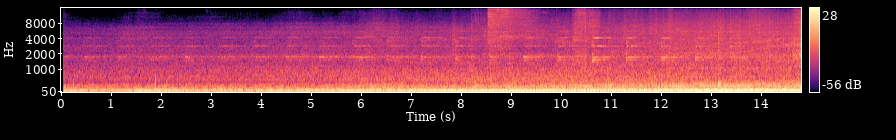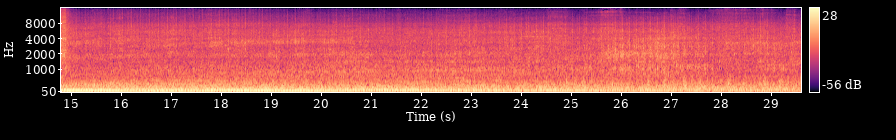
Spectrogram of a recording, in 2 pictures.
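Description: A freight train led by GE diesel locomotives passing close by: a deep engine rumble builds as the locomotives approach and is loudest about halfway through, with a few sharp metallic clanks. It then eases into the rolling of covered hopper cars over the rails.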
